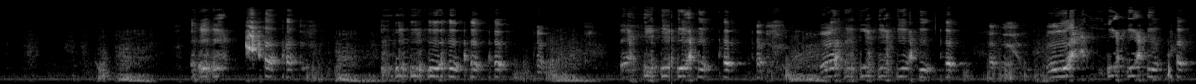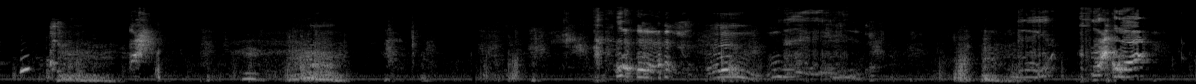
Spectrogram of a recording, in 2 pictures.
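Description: A baby laughing hard in repeated bursts of giggles and belly laughs, set off by a small dog darting around.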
